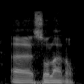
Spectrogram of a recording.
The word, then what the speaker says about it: Solano: Solano.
